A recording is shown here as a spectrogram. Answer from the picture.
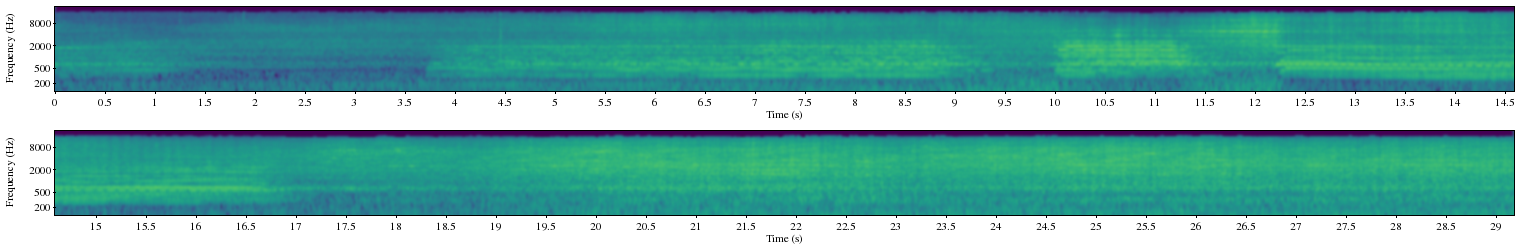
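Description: A freight train's diesel locomotive sounds its multi-chime air horn in three blasts: a long one, a short one, then a long one whose pitch drops as the locomotive passes. The rumble and rattle of double-stack container cars rolling by follows.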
